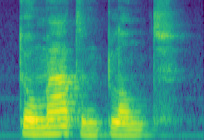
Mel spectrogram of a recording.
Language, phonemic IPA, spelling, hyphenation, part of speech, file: Dutch, /toːˈmaː.tə(n)ˌplɑnt/, tomatenplant, to‧ma‧ten‧plant, noun, Nl-tomatenplant.ogg
- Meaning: tomato plant (Solanum lycopersicum)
